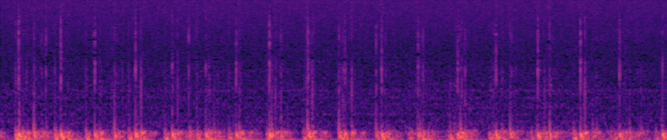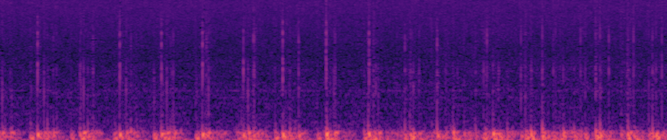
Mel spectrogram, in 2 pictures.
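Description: Fingertips squeeze, rub and scratch colorful gelatin gummy bears stuck all over a solid, dome-shaped microphone head. The result is a dense, muffled, low throbbing of sticky squishes and thumps, dotted with quick, irregular clicks that fade almost instantly. It has no bright content.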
